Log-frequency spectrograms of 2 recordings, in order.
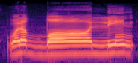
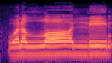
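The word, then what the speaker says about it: ولا الضالين: ഉദാഹരണത്തിന് സൂറത്തുൽ ഫാത്തിഹയുടെ അവസാന ഭാഗം വലദ്ദാല്ലീൻ എന്ന് പറയേണ്ടടുത്ത് നാം പലപ്പോഴും വലല്ലാല്ലീൻ എന്നാണ് പറയാറുള്ളത്. എന്നാൽ അവിടെ ദ്വാദിൻ്റെ ഉച്ചാരണം നാവിൻ്റെ ഒരു വശം ആ വശത്തോട് നേരെ ചേർന്നിരിക്കുന്ന അണപ്പല്ലിൻ്റെ ഉൾഭാഗത്തേക്ക് ചേർത്തിക്കൊണ്ടാണ്.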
